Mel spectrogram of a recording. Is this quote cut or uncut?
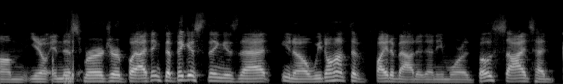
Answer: uncut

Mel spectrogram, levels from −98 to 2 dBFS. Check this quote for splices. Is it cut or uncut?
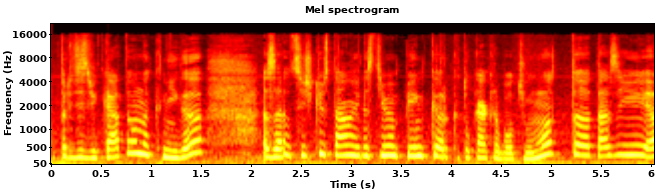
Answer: cut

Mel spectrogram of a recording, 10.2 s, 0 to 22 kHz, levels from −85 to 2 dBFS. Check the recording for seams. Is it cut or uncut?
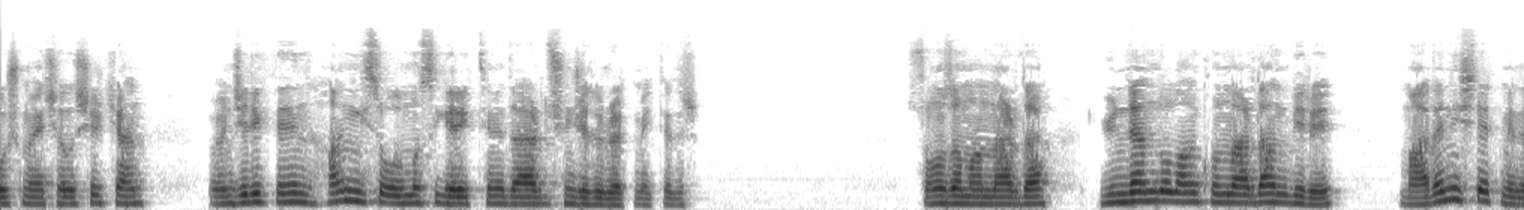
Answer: uncut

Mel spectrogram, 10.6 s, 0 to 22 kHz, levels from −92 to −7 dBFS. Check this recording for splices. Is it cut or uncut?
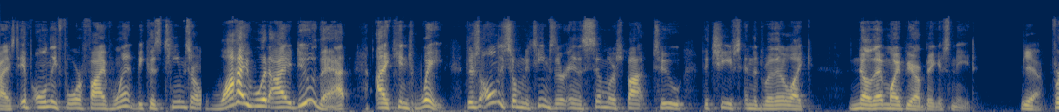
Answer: cut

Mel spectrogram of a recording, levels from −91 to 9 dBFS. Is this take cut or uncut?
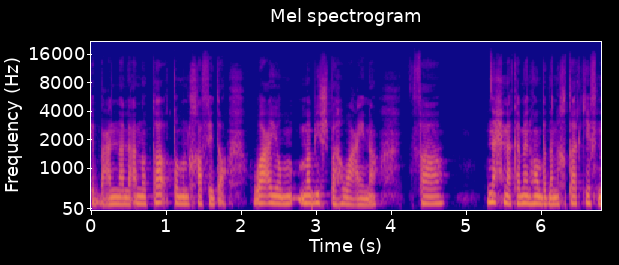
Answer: uncut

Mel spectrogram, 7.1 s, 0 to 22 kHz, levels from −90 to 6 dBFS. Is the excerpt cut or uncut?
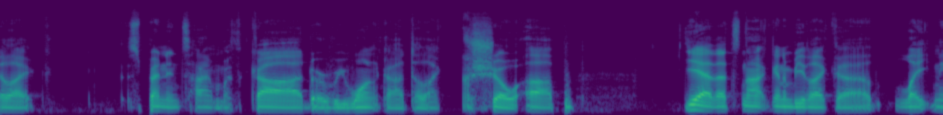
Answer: uncut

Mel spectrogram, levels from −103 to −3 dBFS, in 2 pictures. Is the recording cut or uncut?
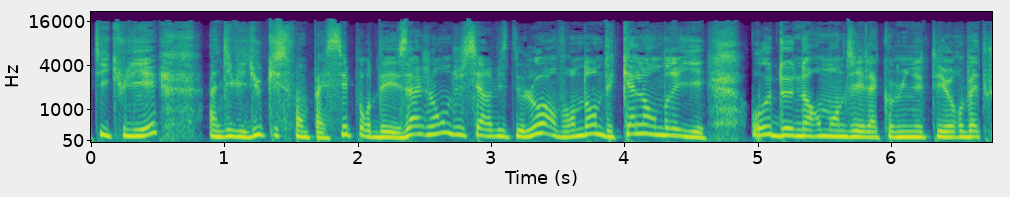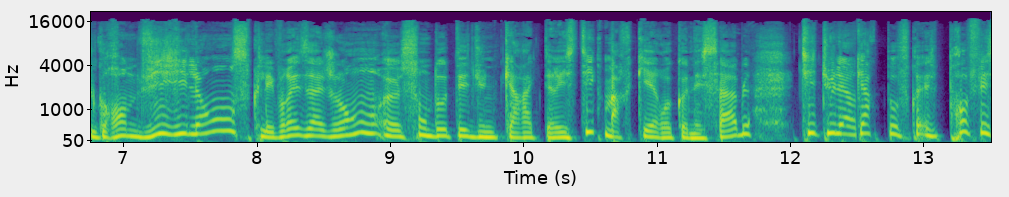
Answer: cut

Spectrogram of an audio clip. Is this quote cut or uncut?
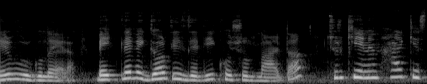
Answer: cut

